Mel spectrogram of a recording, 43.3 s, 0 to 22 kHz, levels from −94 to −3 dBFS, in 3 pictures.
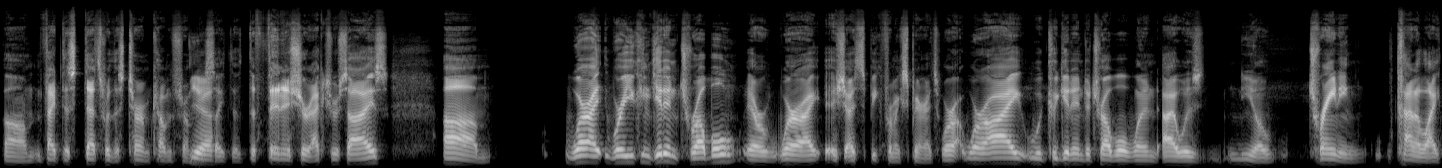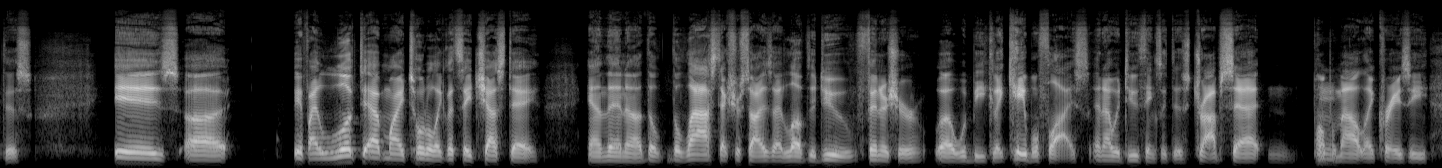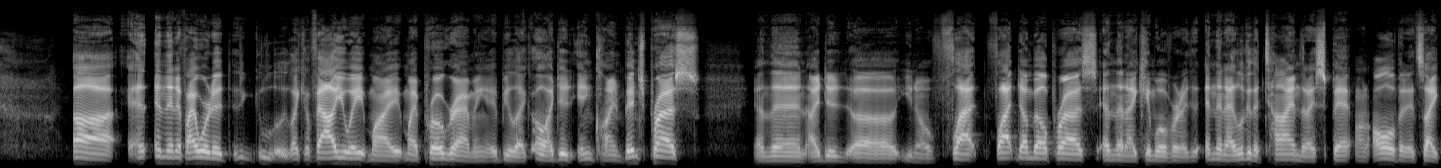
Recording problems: thin; very; fading below 300 Hz

